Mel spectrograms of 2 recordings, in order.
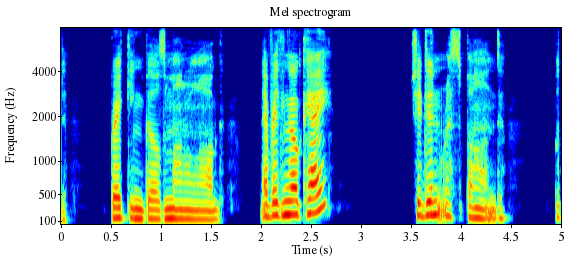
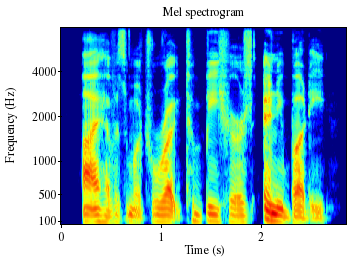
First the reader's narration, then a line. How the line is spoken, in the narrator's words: he said, and his voice was low and dangerous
